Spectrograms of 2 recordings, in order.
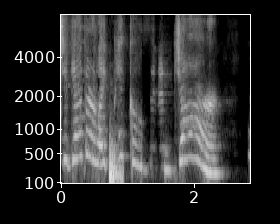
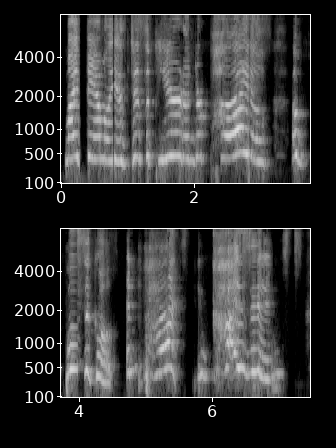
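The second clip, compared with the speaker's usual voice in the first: pleading lament; 9 semitones higher than usual. Acted.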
